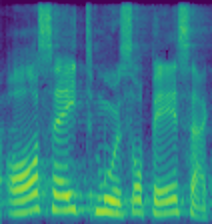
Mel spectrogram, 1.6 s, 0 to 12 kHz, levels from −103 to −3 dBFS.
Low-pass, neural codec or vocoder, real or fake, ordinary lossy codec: 10.8 kHz; none; real; none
